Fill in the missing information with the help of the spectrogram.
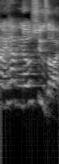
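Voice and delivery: usual speaking voice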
